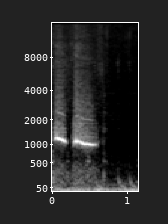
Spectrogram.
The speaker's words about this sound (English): How I talk and whistle at the same time.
